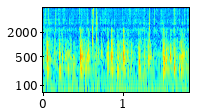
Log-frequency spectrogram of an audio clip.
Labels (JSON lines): {"label": "biophony, sea urchins (Echinidae)", "recorder": "SoundTrap 600 or HydroMoth"}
